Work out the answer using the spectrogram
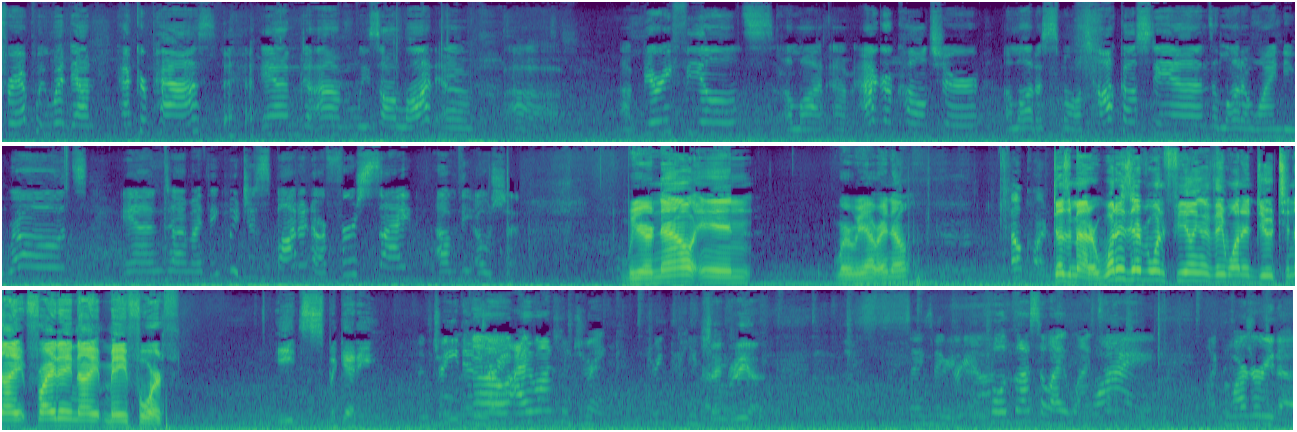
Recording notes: On way to Carmel. Family in the car.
